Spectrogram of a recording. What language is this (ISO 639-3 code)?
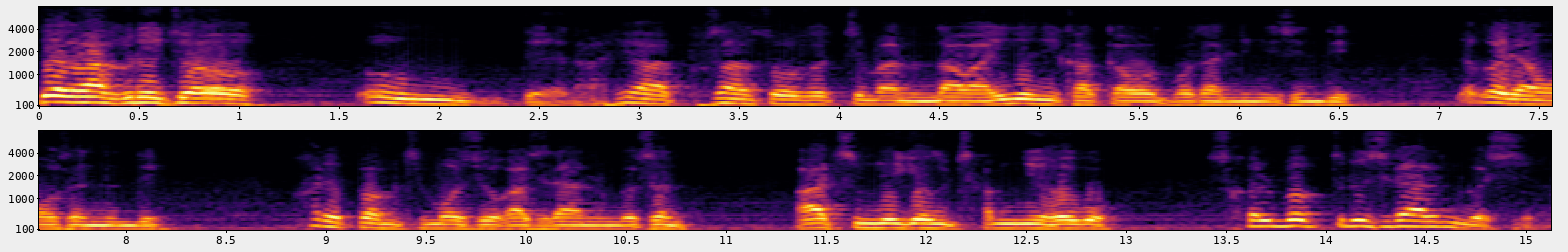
kor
